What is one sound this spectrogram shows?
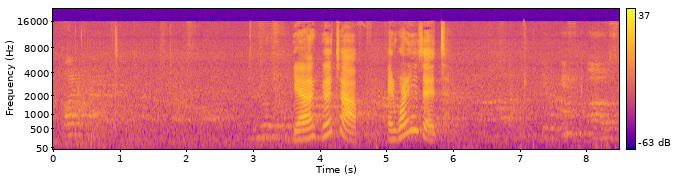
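A young boy speaks clearly and loudly close by.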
